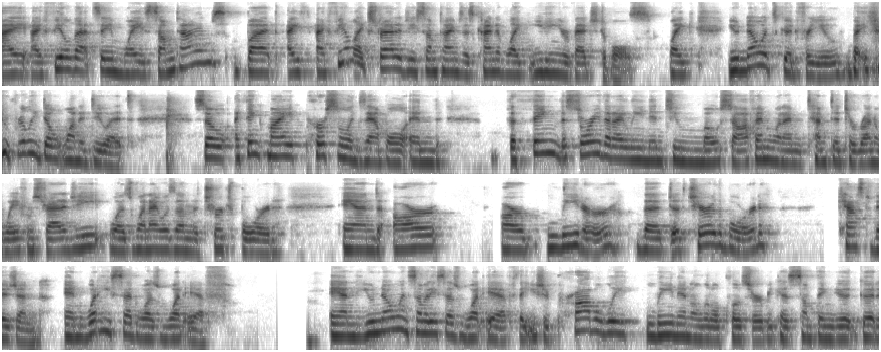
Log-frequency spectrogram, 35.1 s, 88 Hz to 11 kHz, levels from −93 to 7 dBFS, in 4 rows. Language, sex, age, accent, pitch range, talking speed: English, female, 30-49, American, 180-235 Hz, 185 wpm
